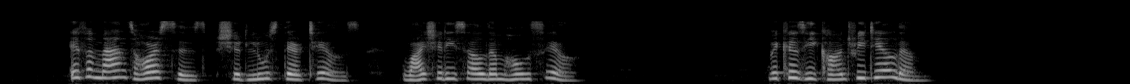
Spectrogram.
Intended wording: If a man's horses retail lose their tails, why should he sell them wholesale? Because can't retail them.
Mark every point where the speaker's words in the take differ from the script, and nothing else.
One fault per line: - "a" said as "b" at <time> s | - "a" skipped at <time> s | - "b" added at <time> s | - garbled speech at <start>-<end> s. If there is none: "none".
- "retail" said as "should" at 2.1 s
- "he" added at 8.0 s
